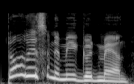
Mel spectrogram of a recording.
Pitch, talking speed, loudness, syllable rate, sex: 225 Hz, 270 wpm, -14 LUFS, 5.8 syllables/s, male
